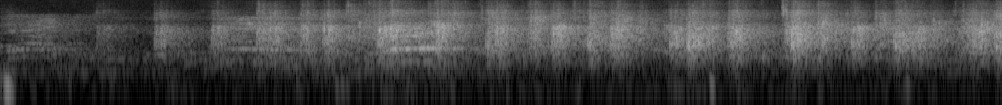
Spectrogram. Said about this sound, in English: I didn't say that for the cute clap. I said that so that I have some warriors around me that's going to help me do war.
